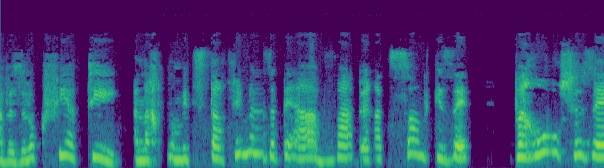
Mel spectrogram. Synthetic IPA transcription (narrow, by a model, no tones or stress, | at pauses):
avalze̞lo̞kfiatianaχnumit͡st̪aʁfimleze̞be̞aːvabe̞ʁat͡so̞nkize | b̥aʁuʁʃeze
